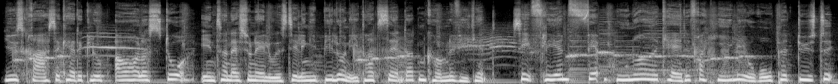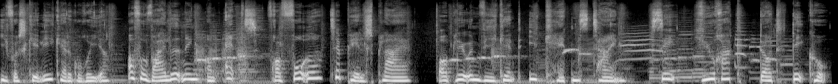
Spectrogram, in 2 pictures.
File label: Radiospot; Billund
